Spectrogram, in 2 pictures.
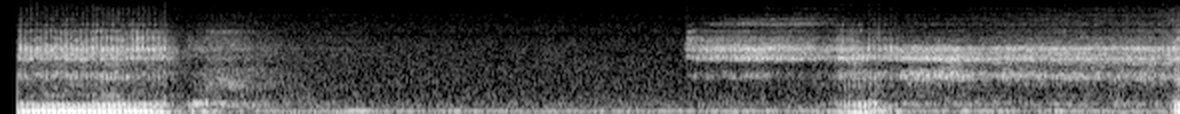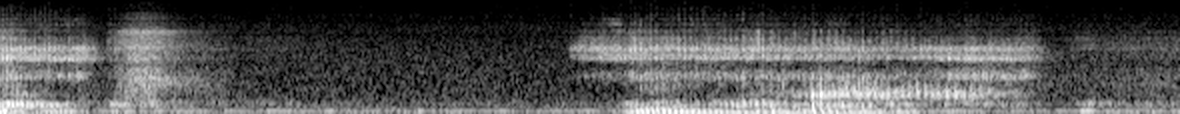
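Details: Dozer, a French Mastiff (Dogue de Bordeaux), snoring away while asleep: long rasping, breathy snores in three main bursts across twelve seconds, each a rough drawn-out rattle with a low rumbling base, separated by quieter breathing and a steady low hum.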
